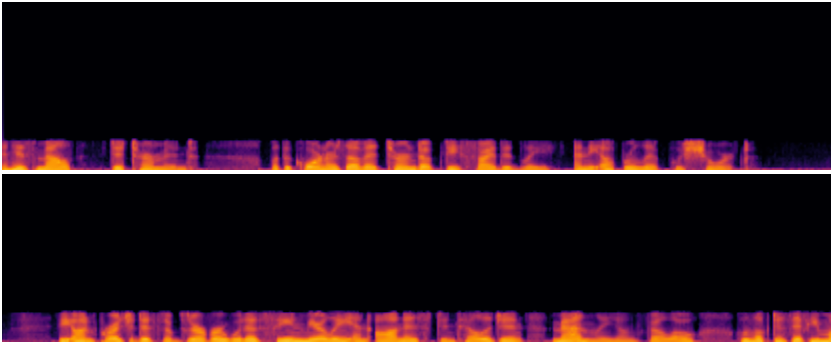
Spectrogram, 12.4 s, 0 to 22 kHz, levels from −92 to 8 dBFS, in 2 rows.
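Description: Nothing's wrong here: it's a speech recording, and there's no technical fault to point to anywhere in it.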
